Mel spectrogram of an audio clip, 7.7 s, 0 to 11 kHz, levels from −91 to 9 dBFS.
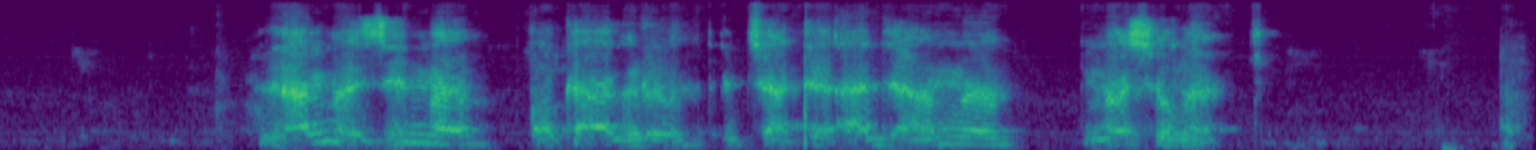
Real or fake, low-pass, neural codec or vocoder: fake; 9.9 kHz; codec, 24 kHz, 3 kbps, HILCodec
